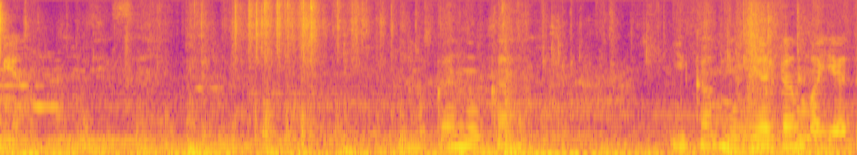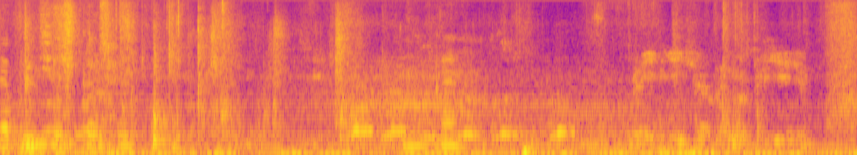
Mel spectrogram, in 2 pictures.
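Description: Puppies scamper and scrabble across a floor.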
